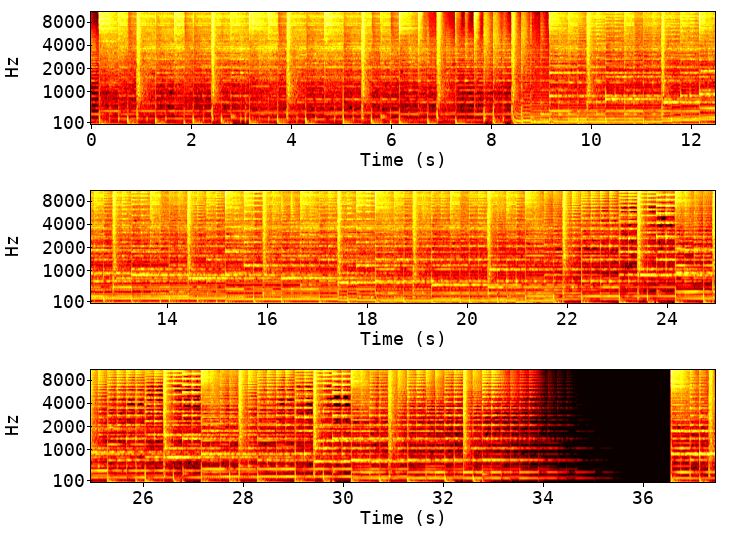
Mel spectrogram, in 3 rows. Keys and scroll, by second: 1.7 space, 2.2 space, 11.2 space, 11.7 space, 13.0 a, 15.5 ctrl+shift+z, 17.3 v, 22.3 ctrl+-, 22.4 ctrl+-, 24.5 space, 27.5 ctrl+-, 28.6 ctrl+space, 29.3 ctrl+space, 29.9 space, 33.5 Tab, 35.7 Tab.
